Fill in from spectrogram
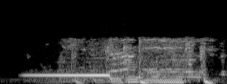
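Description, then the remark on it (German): A steady telephone ringing tone hums for about a second over a phone line, then cuts off as a muffled voice briefly comes on the line. It is a phone call made in early February 2019. “Das erklärt sie uns Anfang Februar 2019 am Telefon.”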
